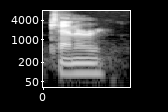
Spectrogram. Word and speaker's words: Cannery: And I parked over there by the Canopy Ballroom. – Yeah. – Did I say that right? – Cannery. – Yeah. The Cannery Ballroom.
